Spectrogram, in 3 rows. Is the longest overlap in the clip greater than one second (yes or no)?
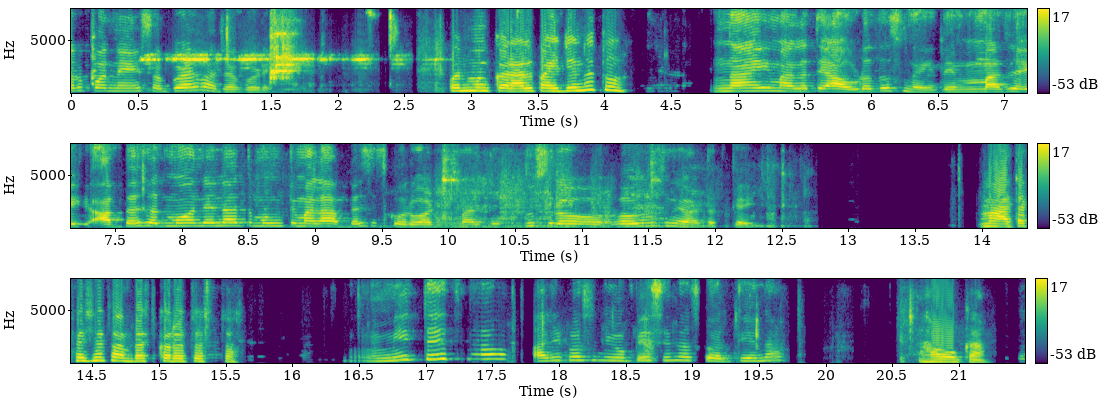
no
